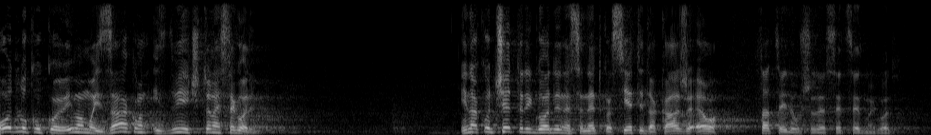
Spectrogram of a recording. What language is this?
Croatian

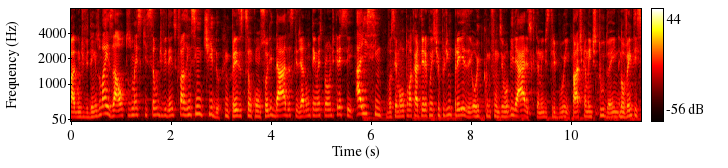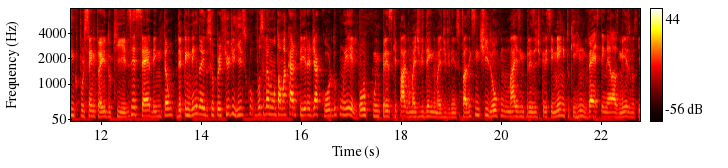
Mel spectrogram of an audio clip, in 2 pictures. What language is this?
Portuguese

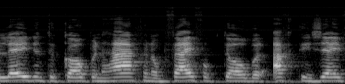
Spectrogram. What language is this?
Dutch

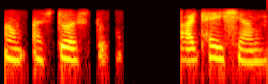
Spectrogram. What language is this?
Sanskrit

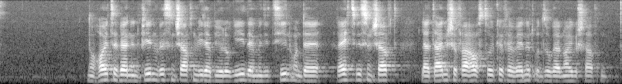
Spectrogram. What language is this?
German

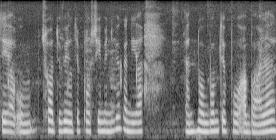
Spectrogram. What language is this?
Mizo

